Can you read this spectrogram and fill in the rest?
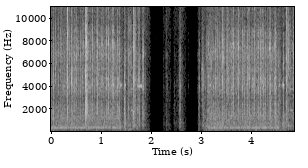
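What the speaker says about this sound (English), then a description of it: "Sew both notched ends with a 5/8 inch seam allowance" A domestic sewing machine stitches 5/8 inch seams on the facing of a holiday dress, running steadily, stopping for about a second, then whirring again at close range with no talk.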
